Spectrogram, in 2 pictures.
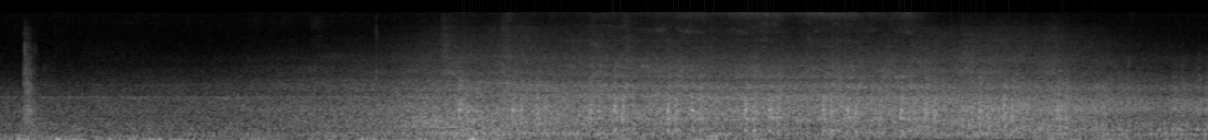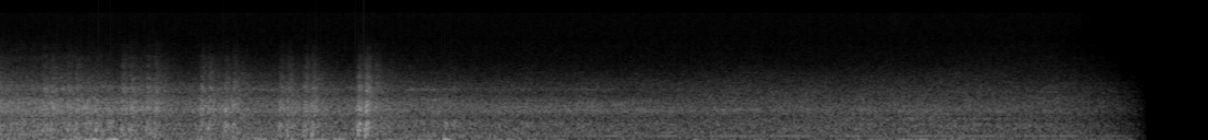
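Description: Limited express Relay-Kamome electric train running along the line: its wheel and running noise builds to a peak, holds for several seconds and then dies away gradually, with a few sharp clicks from the wheels.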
